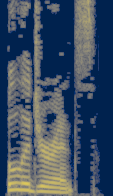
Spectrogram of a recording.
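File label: "belligerents", British English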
